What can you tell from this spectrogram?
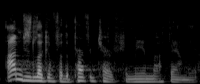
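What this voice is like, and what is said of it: Put-on accent. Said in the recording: “I don't know if she had that accent, but makes it sound cooler.”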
